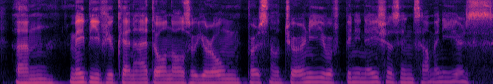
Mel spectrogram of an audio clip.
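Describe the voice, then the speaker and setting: A man with a Swiss accent speaks at a moderate pace with hardly any pauses, his pitch fairly high and ordinary in its variation. The recording is very clean, with a silent background. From Switzerland. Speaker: podcast host. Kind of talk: interview.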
